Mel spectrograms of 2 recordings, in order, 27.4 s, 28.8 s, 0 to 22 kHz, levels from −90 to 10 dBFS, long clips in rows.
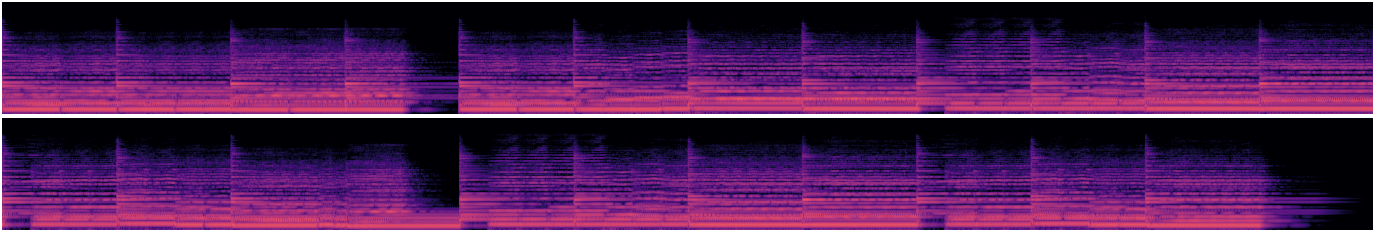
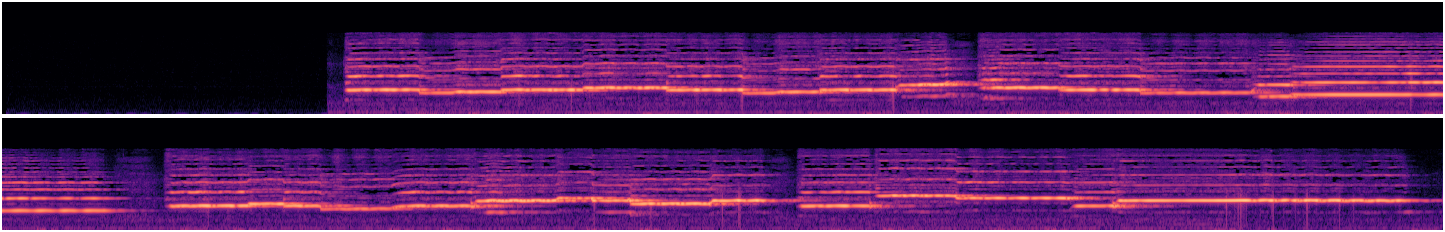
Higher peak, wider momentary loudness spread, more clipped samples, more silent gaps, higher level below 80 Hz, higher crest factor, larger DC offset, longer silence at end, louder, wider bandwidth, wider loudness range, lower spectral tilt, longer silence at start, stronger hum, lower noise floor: second, -16 dBFS vs 0 dBFS; second, 4 LU vs 10 LU; neither; neither; second, -66 dBFS vs -58 dBFS; about the same, 14 dB vs 12 dB; neither; first, 0.75 s vs 0 s; second, -32 LUFS vs -12 LUFS; first, 10.5 kHz vs 8.2 kHz; second, 2 LU vs 5 LU; first, -6.5 dB/octave vs -0.5 dB/octave; second, 0 s vs 3.45 s; second, none vs 50 Hz at -60 dBFS; second, -70 dBFS vs -74 dBFS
